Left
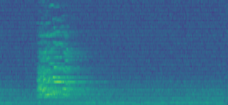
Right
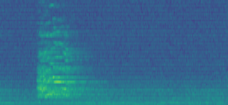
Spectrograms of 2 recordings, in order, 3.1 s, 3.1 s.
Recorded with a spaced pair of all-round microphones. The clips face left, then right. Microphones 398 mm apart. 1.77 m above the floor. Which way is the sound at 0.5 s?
60° left (ahead or behind).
